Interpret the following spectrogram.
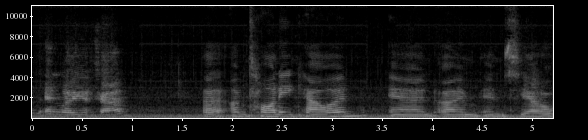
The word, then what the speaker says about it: Tawnee: So it's Tawny. Tawny. Yeah, it's like Shawnee Indians, but you drop the SH and you put a T, so it's Tawny.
